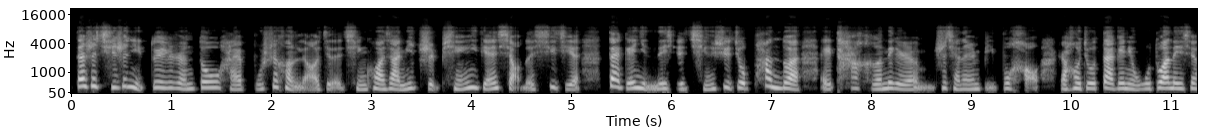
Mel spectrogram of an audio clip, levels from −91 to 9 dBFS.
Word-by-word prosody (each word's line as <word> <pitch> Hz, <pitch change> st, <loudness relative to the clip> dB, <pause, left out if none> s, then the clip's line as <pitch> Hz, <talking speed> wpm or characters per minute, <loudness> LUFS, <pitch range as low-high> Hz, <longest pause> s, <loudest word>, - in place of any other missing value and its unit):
但 345 Hz, 0 st, +7 dB
是 350 Hz, -, +3 dB
其 300 Hz, -3 st, 0 dB
实 335 Hz, -, +1 dB
你 290 Hz, -3 st, 0 dB
对 280 Hz, -1 st, +1 dB
于 270 Hz, -, -3 dB
人 235 Hz, -3 st, -3 dB
都 280 Hz, +1 st, +1 dB
还 205 Hz, -, -3 dB
不 215 Hz, +1 st, -13 dB
是 310 Hz, -, -3 dB
很 -, -, -2 dB
了 -, -, -2 dB
解 -, -, -7 dB
的 -, -, -6 dB
情 205 Hz, -4 st, -5 dB
况 225 Hz, 0 st, +2 dB
下， 220 Hz, -1 st, +4 dB
你 225 Hz, +6 st, -2 dB
只 420 Hz, +10 st, -2 dB
凭 235 Hz, +3 st, -2 dB
一 285 Hz, -, +2 dB
点 240 Hz, +1 st, 0 dB
小 -, -, +1 dB
的 260 Hz, -4 st, -7 dB
细 295 Hz, +6 st, -5 dB
节 205 Hz, -5 st, -3 dB, 0.3 s
带 345 Hz, -4 st, +7 dB
给 255 Hz, 0 st, +2 dB
你 255 Hz, -, +3 dB
那 235 Hz, -1 st, -2 dB
些 230 Hz, 0 st, -5 dB
情 220 Hz, -2 st, -4 dB
绪 285 Hz, -3 st, -1 dB
就 255 Hz, -2 st, +2 dB
判 280 Hz, +2 st, +3 dB
断， 230 Hz, -6 st, +6 dB, 0.2 s
哎， 220 Hz, -, 0 dB
他 255 Hz, -, -1 dB
和 220 Hz, -2 st, -4 dB
那 255 Hz, +2 st, +2 dB
个 230 Hz, -, 0 dB
人 275 Hz, +7 st, -3 dB
之 270 Hz, -1 st, -4 dB
前 215 Hz, -4 st, -4 dB
的 215 Hz, -, -4 dB
人 220 Hz, +1 st, -4 dB
比 275 Hz, +2 st, -14 dB
不 245 Hz, -, -3 dB
好， -, -, -3 dB, 0.2 s
然 -, -, 0 dB
后 255 Hz, -, +3 dB
就 245 Hz, 0 st, +1 dB
带 250 Hz, -1 st, +6 dB
给 245 Hz, +1 st, +1 dB
你 225 Hz, -, 0 dB
无 225 Hz, +4 st, -4 dB
端 260 Hz, 0 st, +7 dB
的 245 Hz, -, +4 dB
一 240 Hz, -, +1 dB
些 240 Hz, +1 st, -2 dB
245 Hz, 330 characters per minute, -22 LUFS, 225-275 Hz, 0.3 s, 但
